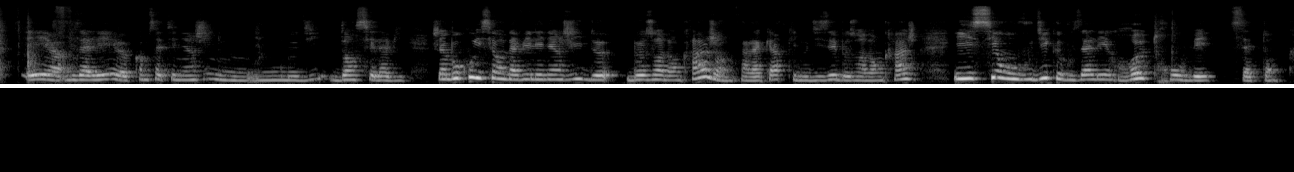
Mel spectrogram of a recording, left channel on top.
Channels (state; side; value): silent; right; 59 dB below the other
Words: Et vous allez, comme cette énergie nous le dit, danser la vie. J'aime beaucoup ici, on avait l'énergie de besoin d'ancrage. Enfin, la carte qui nous disait besoin d'ancrage. Et ici, on vous dit que vous allez retrouver cet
